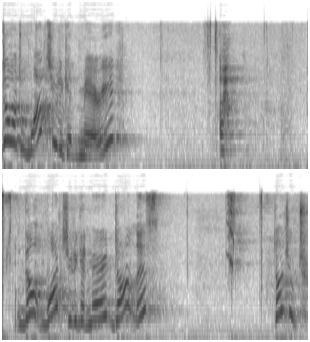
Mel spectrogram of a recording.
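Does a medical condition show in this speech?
No.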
